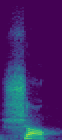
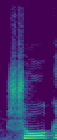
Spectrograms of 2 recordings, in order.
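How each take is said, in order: First: Said in the usual way. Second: शोक with a long o, "shoke"; wrong pronunciation. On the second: Shown as a demonstration. Teacher rejects a reading of shock, mispronounced शोक. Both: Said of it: "शोक नहीं पढ़ेंगे".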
